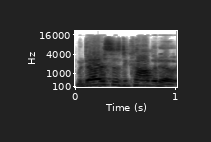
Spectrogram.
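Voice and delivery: ordinary talk, nothing marked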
